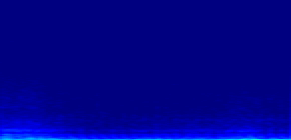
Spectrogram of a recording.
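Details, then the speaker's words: Classic Mini with twin carburettors, electric fuel pump in the back heard from inside the car; steady low even hum, no surging or clatter; normal electric fuel pump running. "The noise you can hear is a pump, electric pump in the back."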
